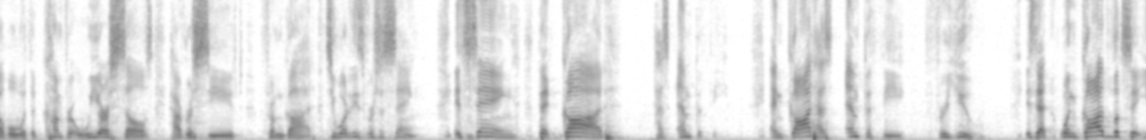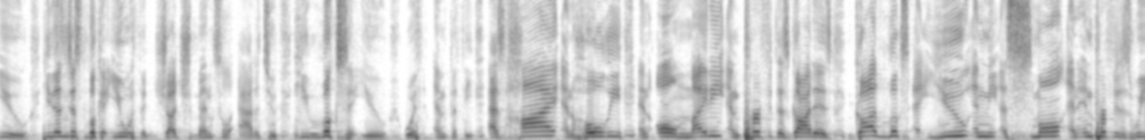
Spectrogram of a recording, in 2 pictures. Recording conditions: large echoing room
